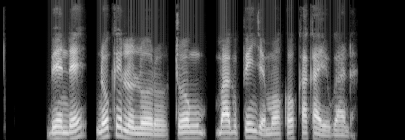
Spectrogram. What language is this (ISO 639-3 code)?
luo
